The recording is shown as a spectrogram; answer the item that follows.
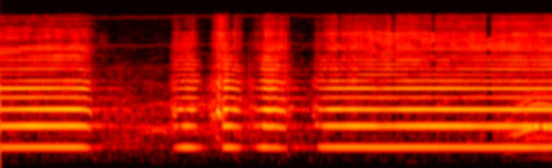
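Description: A shofar blown with one steady, held note that stops under a second in, followed by a few short, broken blasts and then a second long, steady note at the same pitch.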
